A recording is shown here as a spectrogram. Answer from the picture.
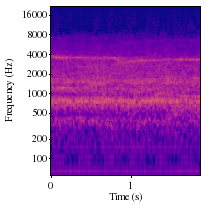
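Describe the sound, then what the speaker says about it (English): A boxing crowd at a WBF world super lightweight title bout at Shannons Gym cheers in the final round, a steady, dense roar of many voices that holds at one level from start to end. "Listen to the crowd here. They've enjoyed this."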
